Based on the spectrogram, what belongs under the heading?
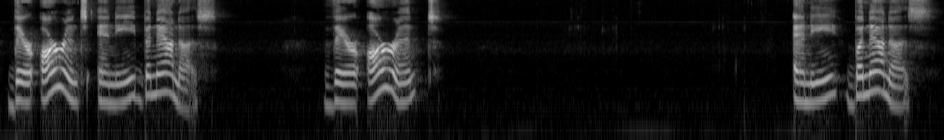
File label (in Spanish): Dictado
